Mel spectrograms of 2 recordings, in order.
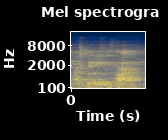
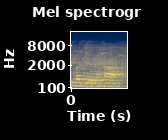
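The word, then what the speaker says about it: مجراها: Tapi kenapa dibaca dengan majriha? Coba sebutkan dan jelaskan apa hukumnya. Imalah itu adalah memirikan antara harokat fathah dan kasroh. Jadi bacanya condong miring dari harokat fathah ke harokat kasroh, atau seolah-olah dibaca Imalahnya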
